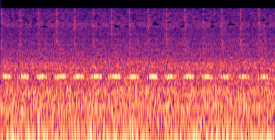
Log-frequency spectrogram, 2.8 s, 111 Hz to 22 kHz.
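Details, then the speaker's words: 2004 Dodge Ram 1500 4.7 V8, low dirty oil just changed, rough idle with a light tick two to three times a second from the right bank; vacuum gauge indicates valvetrain fault, exhaust cam follower on cylinder 4 popped out, likely collapsed lifter. "let's have a look at intake manifold vacuum while it's running so i got the vacuum gauge keyed into the brake booster fitting and that definitely indicates a valve train problem"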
